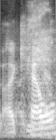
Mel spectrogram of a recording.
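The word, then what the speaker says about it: Kele: I don't have it's spelled K-E-L-E is how you spell it. I could tell you that. Kel? Yeah. I think it's Kel. Kel.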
